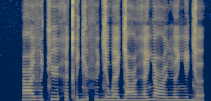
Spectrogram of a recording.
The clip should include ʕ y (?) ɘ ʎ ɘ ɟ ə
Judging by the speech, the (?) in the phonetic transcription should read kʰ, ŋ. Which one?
ŋ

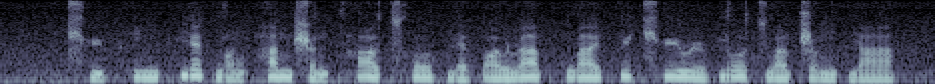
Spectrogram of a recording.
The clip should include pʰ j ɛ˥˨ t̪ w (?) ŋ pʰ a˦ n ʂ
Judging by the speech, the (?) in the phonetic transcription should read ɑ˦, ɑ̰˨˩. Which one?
ɑ̰˨˩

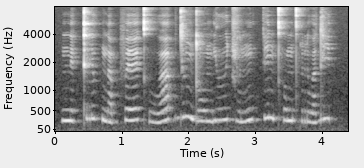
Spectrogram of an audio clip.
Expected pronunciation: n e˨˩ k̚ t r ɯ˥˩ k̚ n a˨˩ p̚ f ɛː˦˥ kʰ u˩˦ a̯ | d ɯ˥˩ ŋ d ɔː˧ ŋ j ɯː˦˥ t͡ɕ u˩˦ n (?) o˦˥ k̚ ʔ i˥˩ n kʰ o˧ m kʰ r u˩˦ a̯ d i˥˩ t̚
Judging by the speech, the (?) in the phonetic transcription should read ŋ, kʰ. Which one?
ŋ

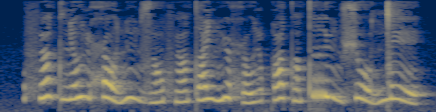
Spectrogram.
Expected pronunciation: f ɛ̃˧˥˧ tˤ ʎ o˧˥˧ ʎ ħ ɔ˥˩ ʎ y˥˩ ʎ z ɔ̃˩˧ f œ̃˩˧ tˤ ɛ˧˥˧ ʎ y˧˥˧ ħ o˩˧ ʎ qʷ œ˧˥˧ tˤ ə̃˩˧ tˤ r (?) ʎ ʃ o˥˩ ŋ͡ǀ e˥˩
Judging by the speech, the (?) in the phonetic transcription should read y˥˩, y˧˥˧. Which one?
y˥˩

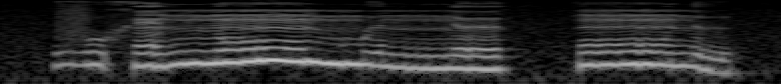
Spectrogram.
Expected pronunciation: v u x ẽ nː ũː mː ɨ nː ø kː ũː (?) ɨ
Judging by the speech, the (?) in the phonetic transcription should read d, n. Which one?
n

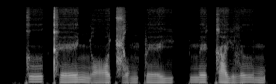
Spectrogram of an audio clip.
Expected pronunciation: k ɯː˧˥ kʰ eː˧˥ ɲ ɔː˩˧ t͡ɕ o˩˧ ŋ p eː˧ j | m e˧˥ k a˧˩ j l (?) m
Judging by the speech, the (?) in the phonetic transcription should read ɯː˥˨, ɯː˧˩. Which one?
ɯː˥˨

